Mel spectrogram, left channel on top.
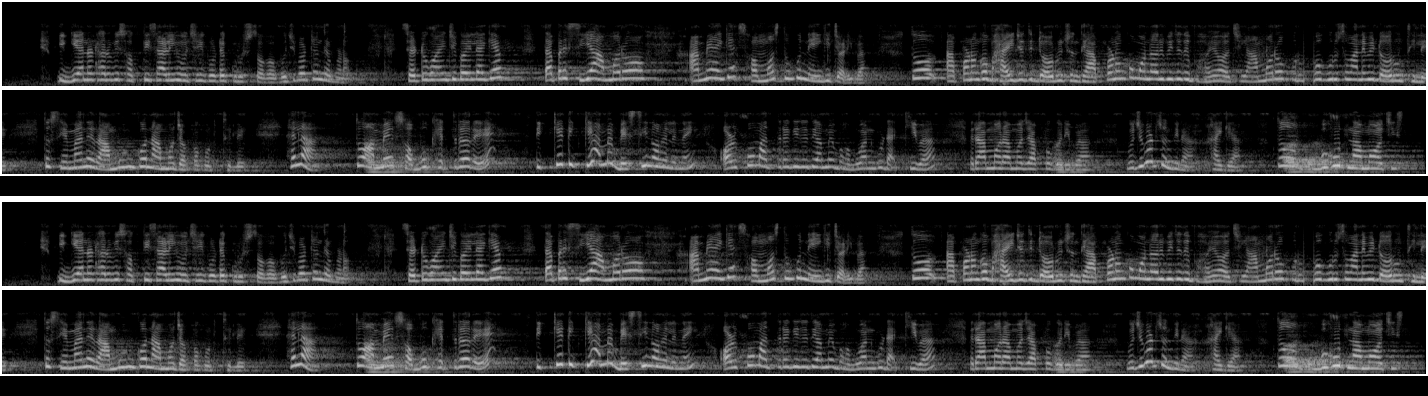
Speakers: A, on the right; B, on the left.
A: ବିଜ୍ଞାନ ଠାରୁ ବି ଶକ୍ତିଶାଳୀ ହଉଛି ଗୋଟେ କୃଷକ ବୁଝିପାରୁଛନ୍ତି ଆପଣ। ସେଠୁ କଣ ହେଇଛି କହିଲେ ଆଜ୍ଞା ତାପରେ ସିଏ ଆମର ଆମେ ଆଜ୍ଞା ସମସ୍ତଙ୍କୁ ନେଇକି ଚଳିବା। ତ ଆପଣଙ୍କ ଭାଇ ଯଦି ଡରୁଛନ୍ତି ଆପଣଙ୍କ ମନରେ ବି ଯଦି ଭୟ ଅଛି ଆମର ପ ପୂର୍ବ ପୁରୁଷ ମାନେ ବି ଡରୁଥିଲେ ତ ସେମାନେ ରାମୁଙ୍କ ନାମ ଜପ କରୁଥିଲେ ହେଲା ତ
B: ଆଜ୍ଞା।
A: ଆମେ ସବୁ କ୍ଷେତ୍ରରେ ଟିକେ ଟିକେ ଆମେ ବେଶୀ ନହେଲେ ନାଇଁ ଅଳ୍ପ ମାତ୍ର କି ଯଦି ଆମେ ଭଗବାନଙ୍କୁ ଡାକିବା ରାମ ରାମ ଜାପ
B: ଆଜ୍ଞା
A: କରିବା ବୁଝିପାରୁଛନ୍ତି ନା ଆଜ୍ଞା ତ
B: ଆଜ୍ଞା।
A: ବହୁତ ନାମ ଅଛି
